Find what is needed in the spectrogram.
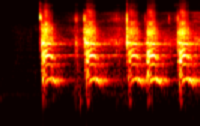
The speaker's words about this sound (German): Ja, das ist ein Hund. Das ist richtig.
